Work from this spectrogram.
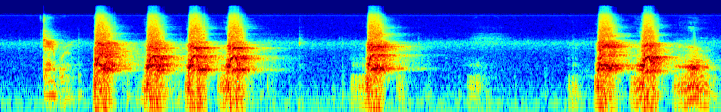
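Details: Bruno the dog, singing to the scales, gives bursts of loud barks, four in quick succession, one alone, then two more with softer yips and faint tonal sounds between.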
